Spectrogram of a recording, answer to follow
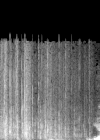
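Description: Crinkling of a plastic Cheez-It snack bag as a hand rummages in it and lifts it, loudest in the first half-second and thinning out over the next second.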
